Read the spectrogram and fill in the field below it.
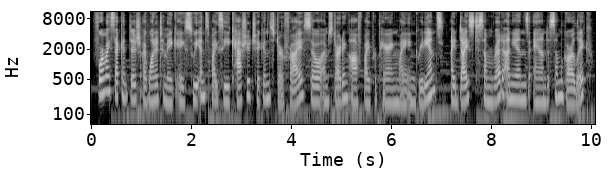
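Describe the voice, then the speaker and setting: A woman's voice: on the low side, normal speed, vocal fry, hardly any pauses, a bit bright, soft background music. A woman in her twenties from Romania, giving a chatty, upbeat voice-over for her own cooking vlog. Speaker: vlogger.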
